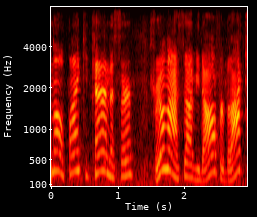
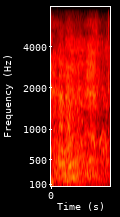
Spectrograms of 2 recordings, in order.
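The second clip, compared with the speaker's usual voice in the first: giggle; 6 dB quieter than usual. Real, not acted. Private laughing at being yelled at.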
